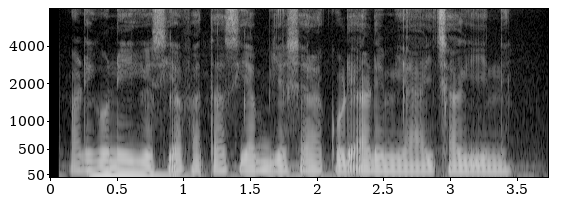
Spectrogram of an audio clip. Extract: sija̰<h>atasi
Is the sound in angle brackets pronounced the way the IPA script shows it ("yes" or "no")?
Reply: no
